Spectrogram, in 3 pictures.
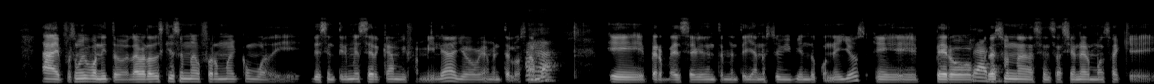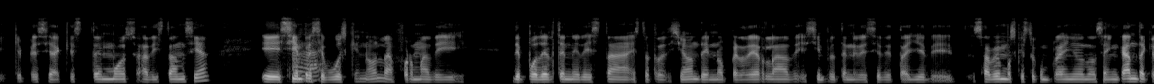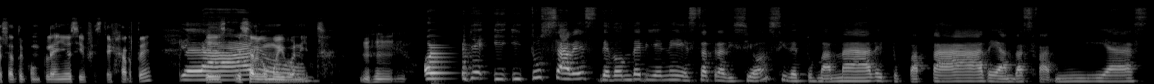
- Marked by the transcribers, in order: drawn out: "Claro"
- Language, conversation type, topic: Spanish, podcast, ¿Qué tradiciones familiares mantienen en casa?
